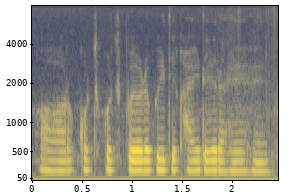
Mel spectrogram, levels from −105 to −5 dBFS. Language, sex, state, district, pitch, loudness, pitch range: Hindi, female, Rajasthan, Jaipur, 175 Hz, -16 LUFS, 170-180 Hz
